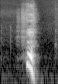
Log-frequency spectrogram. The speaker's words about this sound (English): Excuse me, it's getting late. And also when I talk for an extended period, my body is like, you need to yawn.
